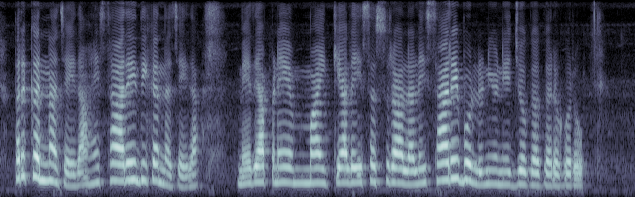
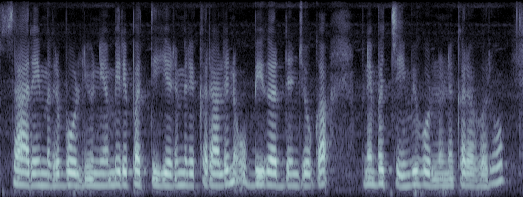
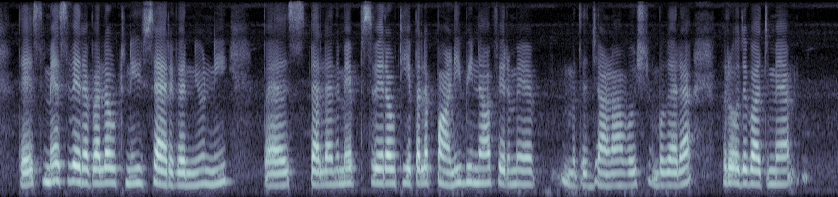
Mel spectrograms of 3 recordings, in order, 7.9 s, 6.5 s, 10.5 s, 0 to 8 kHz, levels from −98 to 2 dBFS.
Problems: none marked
